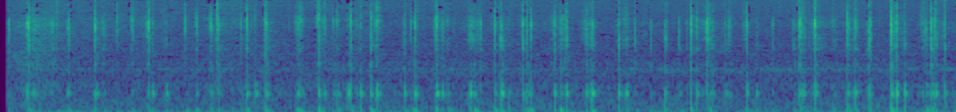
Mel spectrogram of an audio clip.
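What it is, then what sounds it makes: Empty plastic cup, hollow. An empty, hollow clear plastic drinking cup is held in the hands in front of the microphone and tapped all over with fingertips and medium nails. The rapid tapping makes a steady stream of soft, dull plastic knocks with a faint hollow ring. Sharper, brighter nail clicks come through over the top.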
